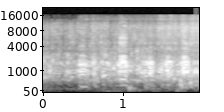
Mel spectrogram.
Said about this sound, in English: And it is literally a stationary camera on a pond where there's like 20 ducks all the time. Oh. There's just ducks all the time. It's amazing. My heart. Like, yeah. I don't know if you could hear these ducks.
